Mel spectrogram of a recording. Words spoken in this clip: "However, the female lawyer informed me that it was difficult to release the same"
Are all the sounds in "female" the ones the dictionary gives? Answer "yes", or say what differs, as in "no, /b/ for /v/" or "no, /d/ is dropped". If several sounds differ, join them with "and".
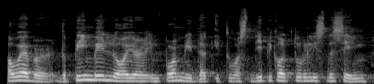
no, /p/ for /f/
